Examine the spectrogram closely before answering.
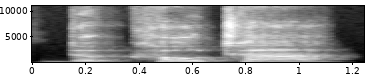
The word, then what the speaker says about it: Decoteau: The pronunciation is Decoteau, and your name is spelled D-E-C-O-T-E-A-U. That's correct. That's correct. Can you give me a brief background on that spelling? Yeah, so it's a French spelling. The folks that I was named after in South Carolina's last name is pronounced Decoteau. So it's D-E-C-O-T-E-A-U, a French spelling, French last name.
